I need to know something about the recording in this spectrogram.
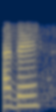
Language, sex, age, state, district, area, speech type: Malayalam, female, 30-45, Kerala, Thiruvananthapuram, rural, conversation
